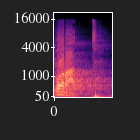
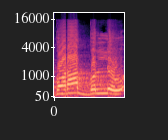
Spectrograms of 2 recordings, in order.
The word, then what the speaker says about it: বারাআত: হচ্ছে রাত্রি বরাত শব্দটা বরাত বললেও আসলে এটা আরবি শব্দ মূলত উচ্চারণটা বারাত মানে মুক্তি পাওয়া তাইলে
